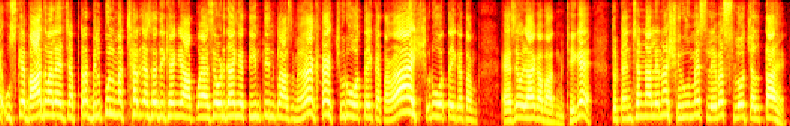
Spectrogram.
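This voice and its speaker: A man's voice: very high voice, fairly bright tone, clear, resonant tone, no room sound, clean studio sound. A man teaching a physics class online, chatty and repetitive, often checking that students follow. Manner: chatty, addresses students as beta, repeats "theek hai".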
